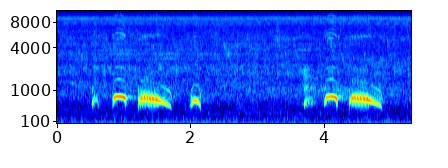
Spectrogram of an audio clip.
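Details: Spotted dove of the Thổ Đồng singing style, played to draw a quick response from wild doves. Two identical mellow phrases, each of four notes, with the third a long sliding coo dropping in pitch.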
